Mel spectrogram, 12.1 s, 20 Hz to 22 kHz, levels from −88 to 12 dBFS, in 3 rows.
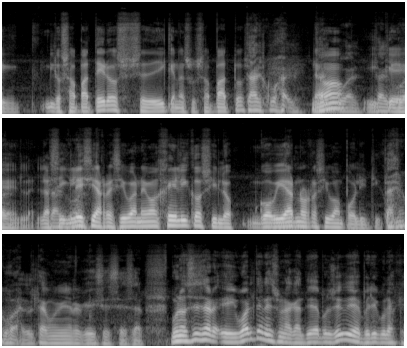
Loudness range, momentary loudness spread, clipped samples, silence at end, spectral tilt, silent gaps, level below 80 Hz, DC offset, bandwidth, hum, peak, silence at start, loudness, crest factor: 5 LU; 11 LU; under 0.1%; 0 s; -7.5 dB/octave; none; -44 dBFS; under 0.1%; 13 kHz; none; 0 dBFS; 0 s; -18 LUFS; 18 dB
